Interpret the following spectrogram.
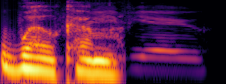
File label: UK female "welcome"; lynne publishing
